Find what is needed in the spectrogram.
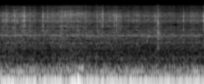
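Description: Cabanos sausages sizzling steadily in a dry non-stick pan with no oil, over a steady low hum.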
